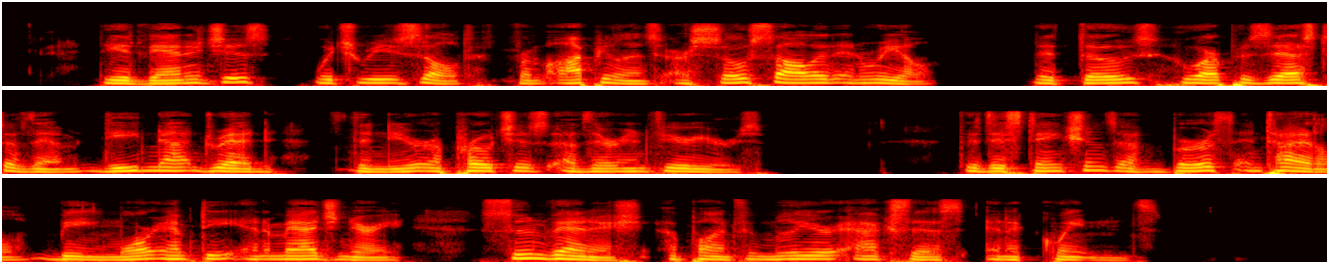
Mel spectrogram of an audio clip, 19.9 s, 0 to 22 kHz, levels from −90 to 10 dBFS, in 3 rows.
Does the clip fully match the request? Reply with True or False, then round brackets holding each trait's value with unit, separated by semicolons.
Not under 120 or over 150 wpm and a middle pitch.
True (135 wpm; 145 Hz)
